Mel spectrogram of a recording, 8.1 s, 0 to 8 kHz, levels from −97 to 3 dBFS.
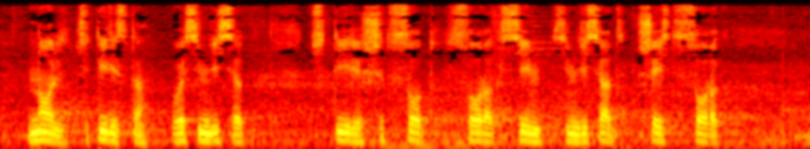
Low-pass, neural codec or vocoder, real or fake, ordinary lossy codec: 7.2 kHz; none; real; MP3, 32 kbps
